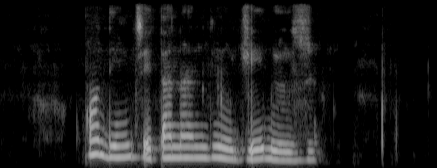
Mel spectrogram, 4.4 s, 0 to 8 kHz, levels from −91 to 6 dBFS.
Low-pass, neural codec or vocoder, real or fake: 7.2 kHz; codec, 16 kHz, 4.8 kbps, FACodec; fake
